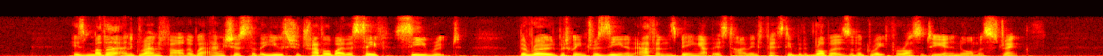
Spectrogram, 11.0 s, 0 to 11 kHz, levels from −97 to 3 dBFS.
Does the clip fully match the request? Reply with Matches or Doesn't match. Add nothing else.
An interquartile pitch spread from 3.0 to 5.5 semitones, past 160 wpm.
Matches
